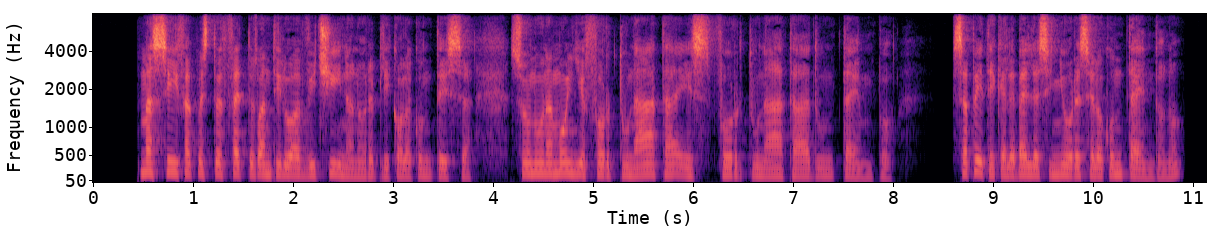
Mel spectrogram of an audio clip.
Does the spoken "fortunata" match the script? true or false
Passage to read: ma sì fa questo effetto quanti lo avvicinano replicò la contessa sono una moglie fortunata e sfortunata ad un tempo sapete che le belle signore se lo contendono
true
